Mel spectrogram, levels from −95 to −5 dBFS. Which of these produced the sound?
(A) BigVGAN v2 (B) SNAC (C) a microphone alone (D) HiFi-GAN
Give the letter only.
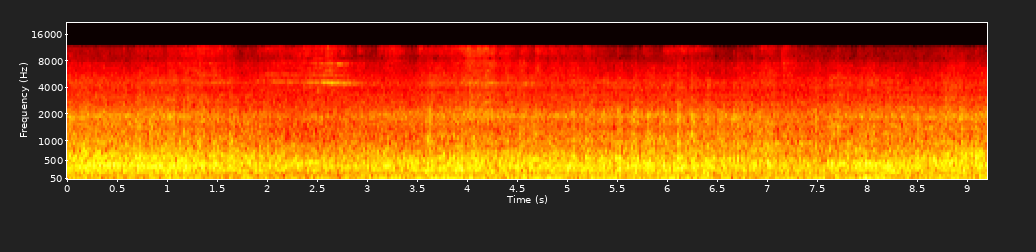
C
